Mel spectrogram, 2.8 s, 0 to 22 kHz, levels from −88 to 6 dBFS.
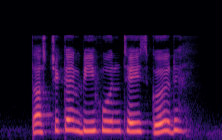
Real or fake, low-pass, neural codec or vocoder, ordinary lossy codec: fake; none; codec, 16 kHz, 2 kbps, FunCodec, trained on LibriTTS, 25 frames a second; none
